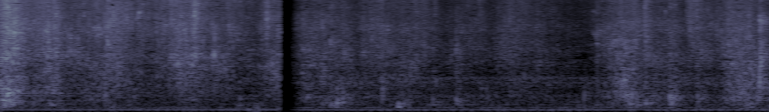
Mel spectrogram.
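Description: Rubber-gloved hands tossing and squeezing cabbage leaves with chili seasoning in a plastic basin, making a wet rustling and squelching. A steady low hum runs underneath, and the sound breaks off for a moment about two seconds in.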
